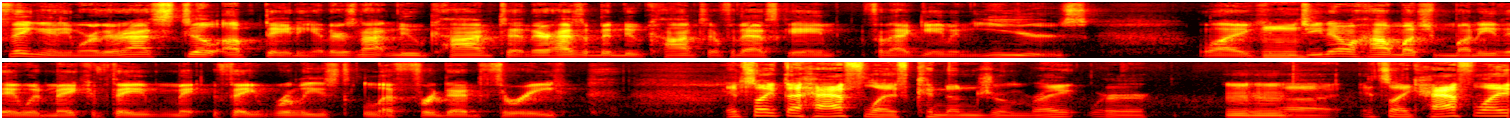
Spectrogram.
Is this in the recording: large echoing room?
no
